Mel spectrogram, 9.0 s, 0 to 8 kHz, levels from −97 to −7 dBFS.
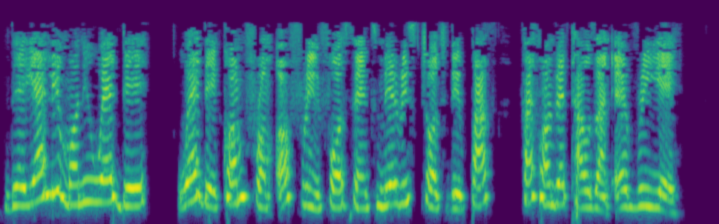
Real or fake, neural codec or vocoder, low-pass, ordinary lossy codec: real; none; 7.2 kHz; MP3, 24 kbps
